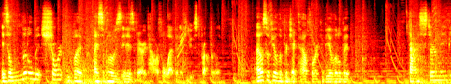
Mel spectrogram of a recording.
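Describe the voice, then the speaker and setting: A quiet, very fast delivery over music in the background. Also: man. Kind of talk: gameplay commentary. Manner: quiet, subdued.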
